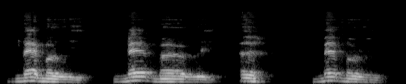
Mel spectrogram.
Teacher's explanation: a acentuação tônica é na primeira sílaba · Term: sílaba forte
